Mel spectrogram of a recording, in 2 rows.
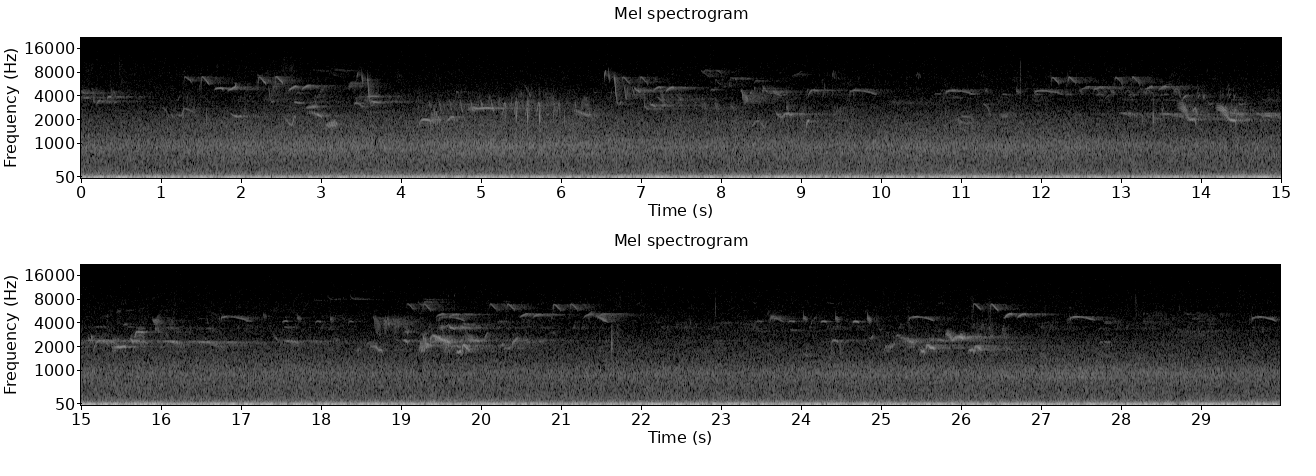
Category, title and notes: Soundscapes > Nature
Recorded 15:32 12/04/25 A saturday afternoon on a trail near the Korrö hostel. Some of the birds heard are: Mallards, seagulls, blackbirds, blue tits, great tits, robins and a wagtail. About 100m from the trail is a highway, and there’s also a river closeby but it’s not that audible. Zoom H5 recorder, track length cut otherwise unedited.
